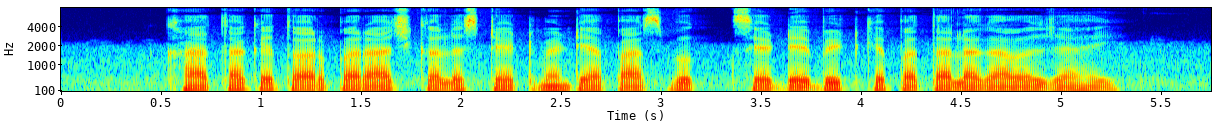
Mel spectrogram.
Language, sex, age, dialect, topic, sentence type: Magahi, male, 25-30, Western, banking, statement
